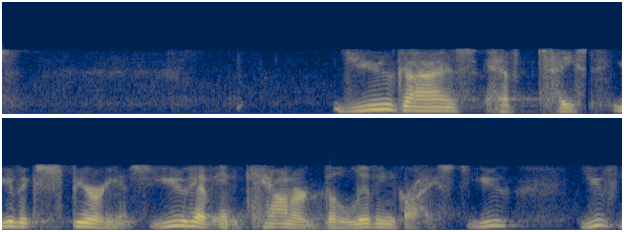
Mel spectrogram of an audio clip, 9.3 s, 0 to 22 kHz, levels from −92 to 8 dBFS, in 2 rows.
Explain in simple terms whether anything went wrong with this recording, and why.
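The speech has passed through the AMR narrowband mobile codec, the standard 2G/3G phone speech coder. It discards everything above 4 kHz and rebuilds the voice from a simple vocal-tract model, so the whole clip sounds muffled, buzzy and noticeably synthetic.

At about 6.34 to 6.40 s there is a lost AMR speech frame. The decoder filled the gap by repeating its last good settings at lower level, giving a brief dip and warble that fits a single dropped 20 ms frame.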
